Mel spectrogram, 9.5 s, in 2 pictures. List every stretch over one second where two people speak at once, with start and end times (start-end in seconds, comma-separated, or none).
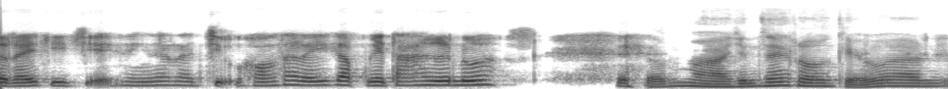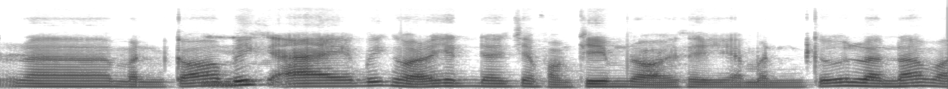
none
